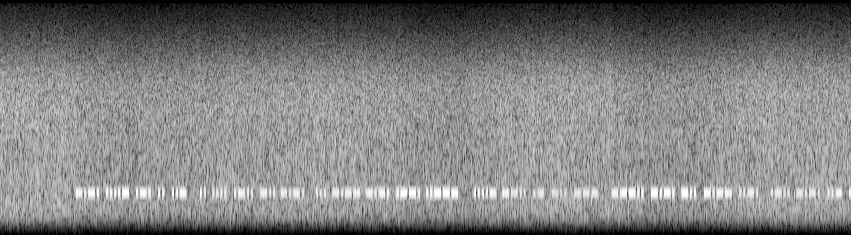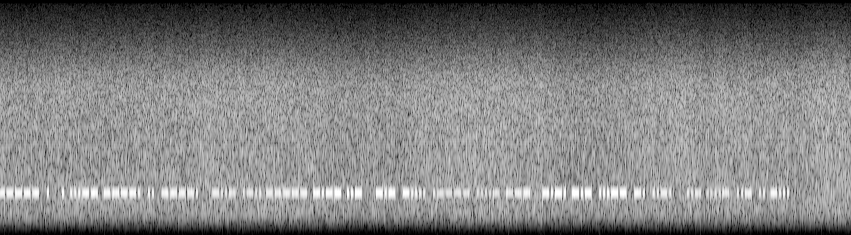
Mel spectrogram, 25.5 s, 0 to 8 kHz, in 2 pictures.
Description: Morse code, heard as a keyed tone, hand-sent with a paddle, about 40 wpm, 540 Hz, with heavy radio static. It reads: C4RIU IHLDC SYCP2 4ZADO 8CDYF LCU0E E39I9 XL0YU K614O CK3NF U4UIB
